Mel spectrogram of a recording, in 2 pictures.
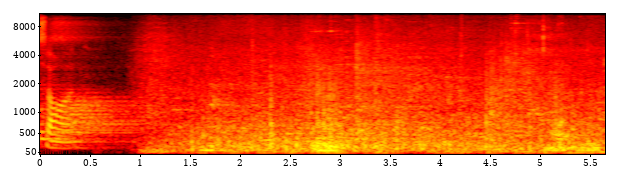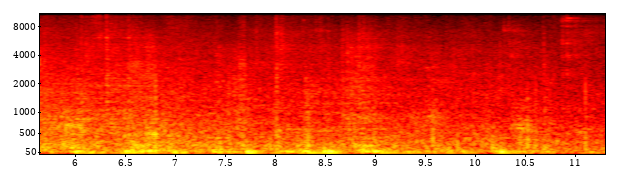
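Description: A large audience applauds and cheers.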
